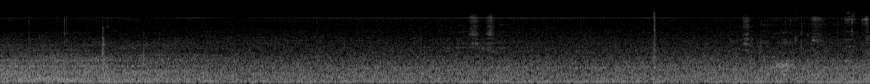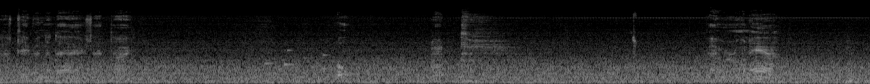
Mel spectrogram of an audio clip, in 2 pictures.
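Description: Tyres hiss on a wet, slushy road.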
